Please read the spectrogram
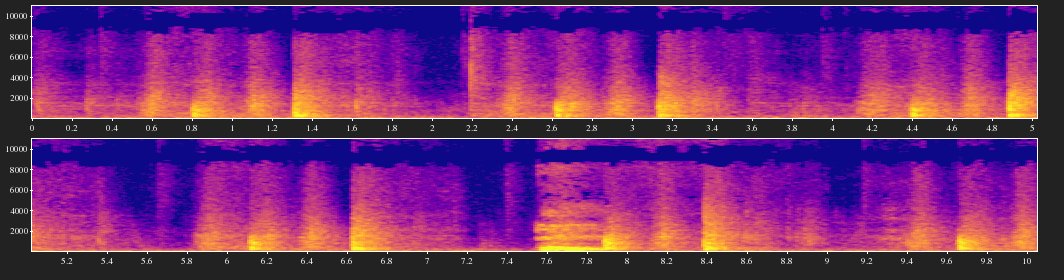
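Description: Feet landing on a rubber floor mat during repeated squat-jack hops, a short thud with each landing, roughly one to two a second. A brief voiced exhale or grunt comes about eight seconds in.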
